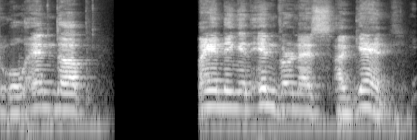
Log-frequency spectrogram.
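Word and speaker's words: Inverness: end up landing in Inesse again. Iness. Yes, it's three syllables and we'll end inveness that day.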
